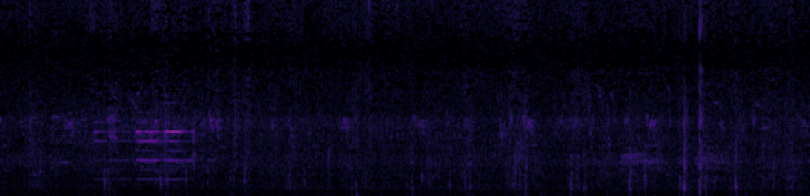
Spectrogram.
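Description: Faint footsteps and rustling of plants as a person walks across grass carrying a bunch of freshly picked greens, with a few sharper light clicks about seven seconds in. A brief faint tone sounds about a second and a half in.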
